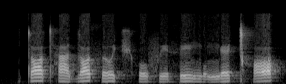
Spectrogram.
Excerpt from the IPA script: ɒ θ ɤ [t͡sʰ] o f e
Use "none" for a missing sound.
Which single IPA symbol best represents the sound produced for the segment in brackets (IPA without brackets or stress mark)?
t͡ʃʰ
